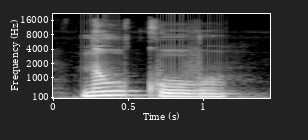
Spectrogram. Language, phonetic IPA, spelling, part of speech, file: Ukrainian, [nɐʊˈkɔwɔ], науково, adverb, Uk-науково.ogg
- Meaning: scientifically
